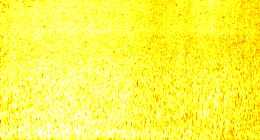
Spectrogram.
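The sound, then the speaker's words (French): Ocean surf rushes steadily onto a beach, a dense continuous wash of breaking waves that eases slightly toward the end, with a hint of wind and no voices. “Je mêle le son des vagues aux souvenirs vagues de grand-maman.”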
